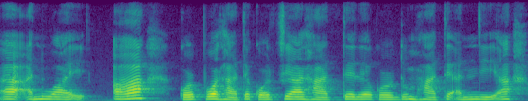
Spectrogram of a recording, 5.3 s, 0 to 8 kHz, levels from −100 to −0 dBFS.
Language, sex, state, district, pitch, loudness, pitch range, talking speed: Mizo, male, Mizoram, Aizawl, 185 Hz, -21 LUFS, 175-190 Hz, 225 wpm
